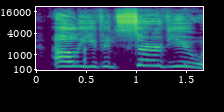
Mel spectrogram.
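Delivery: very high, loud, shrill, wailing, pleading sob. Game master voicing a woman begging the players, sobbing plea. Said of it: "She's just sobbing".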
